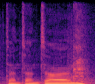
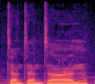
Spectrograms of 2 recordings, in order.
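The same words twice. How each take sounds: The two takes are said the same way.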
